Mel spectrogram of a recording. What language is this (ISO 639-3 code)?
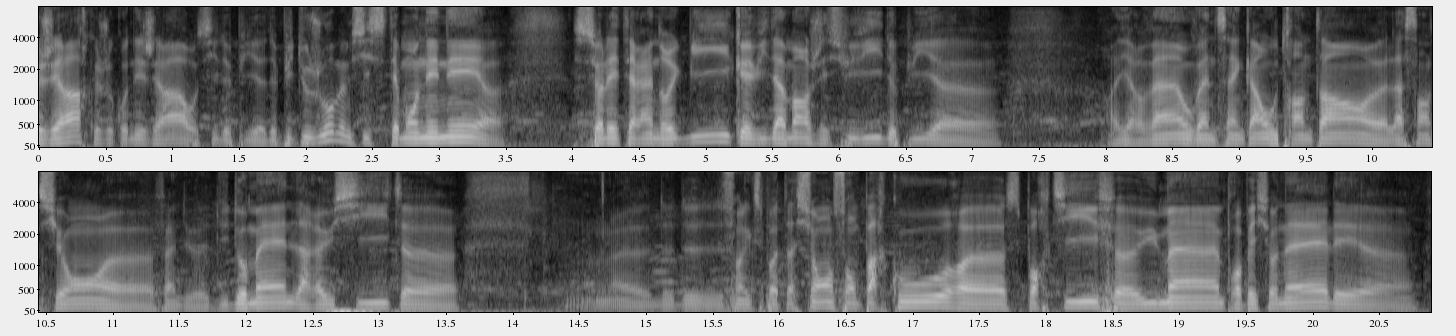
fra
